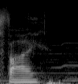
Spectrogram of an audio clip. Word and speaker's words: Phi: name I was given I'm going to pronouncing it like that other than rather than fee and scene I've heard people say that I always read it as Phi so deep same violence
